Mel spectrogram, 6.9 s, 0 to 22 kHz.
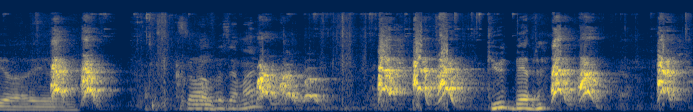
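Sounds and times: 
speech: 0.0 - 0.8, 1.9 - 3.4, 4.9 - 5.7
dog barking loudly: 0.5 - 1.3, 2.5 - 4.8, 5.5 - 6.9.

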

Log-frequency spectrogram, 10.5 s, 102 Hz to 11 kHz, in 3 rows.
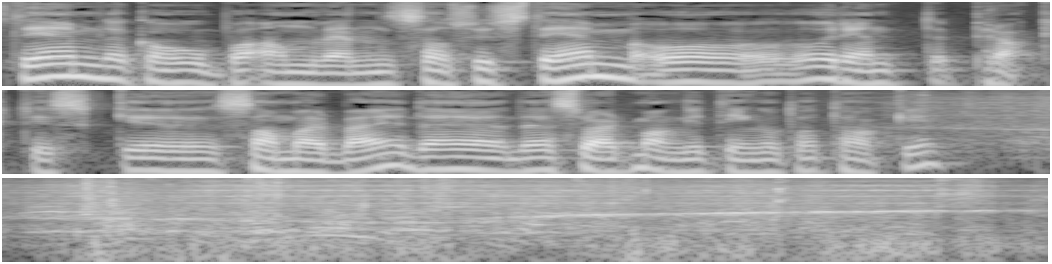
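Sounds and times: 
speech: 0.0 - 7.4
busy noisy street background: 6.5 - 10.4
wailing ambulance siren of a passing emergency vehicle: 6.6 - 10.4.

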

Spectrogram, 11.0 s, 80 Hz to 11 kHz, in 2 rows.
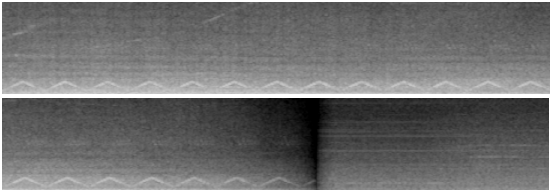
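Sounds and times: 
ambulance siren wailing in a rising-and-falling pattern: 0.0 - 8.6
ambulance engine rumble: 0.0 - 10.4.

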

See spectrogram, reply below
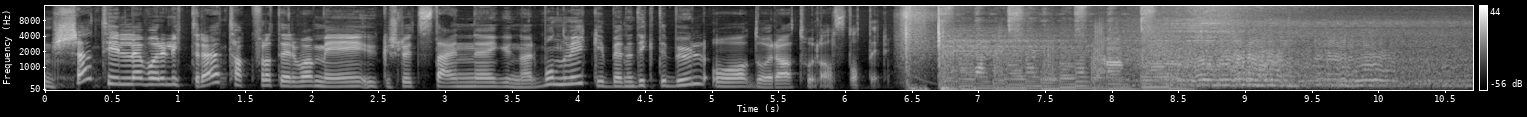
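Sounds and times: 
speech: 0.0 - 9.1
short musical phrase: 6.7 - 9.7
honeybees buzzing at Fettsund Norway: 8.3 - 10.6.

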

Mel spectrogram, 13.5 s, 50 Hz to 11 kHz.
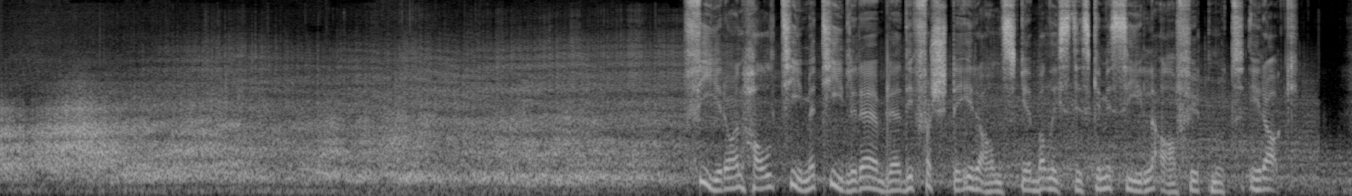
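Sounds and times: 
airplane engines roaring while accelerating along a runway toward takeoff: 0.0 - 13.5
speech: 7.0 - 13.5.

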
